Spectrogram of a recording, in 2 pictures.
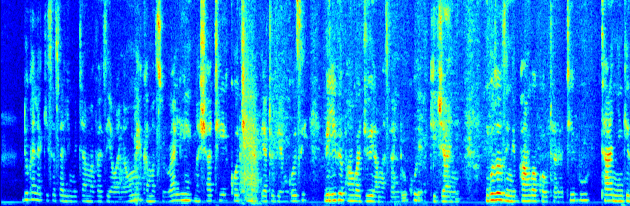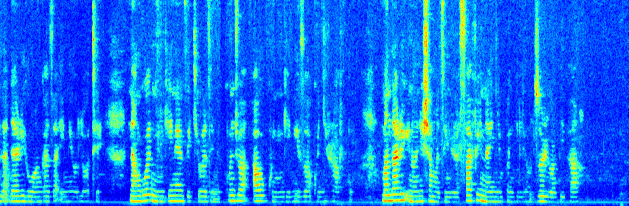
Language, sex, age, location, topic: Swahili, female, 18-24, Nairobi, finance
